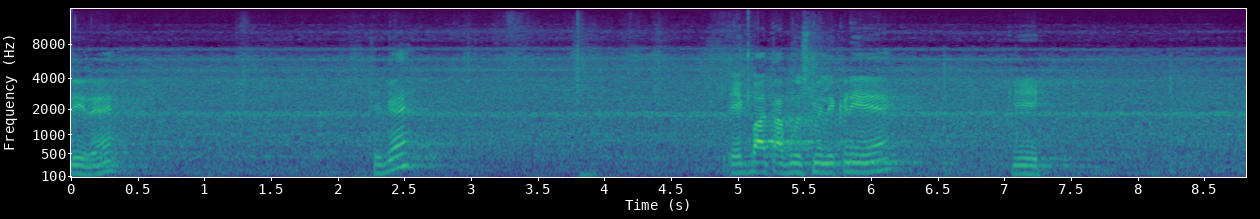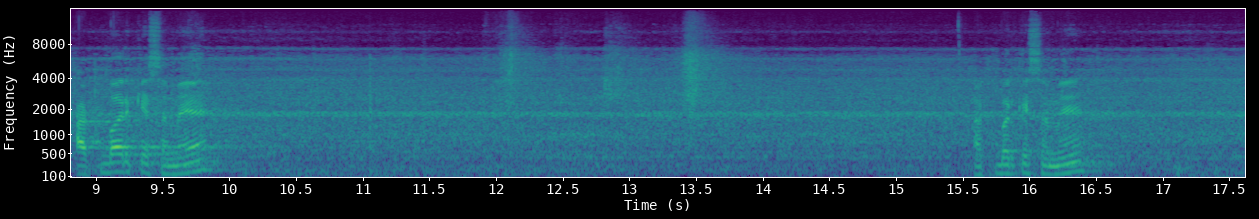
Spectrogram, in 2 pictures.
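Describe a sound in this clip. A young man speaks calmly, in short phrases, close by.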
